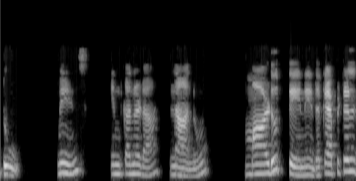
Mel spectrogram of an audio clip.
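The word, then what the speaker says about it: ಮಾಡುತ್ತೇನೆ: Don't read it as madutane. It is maduttene.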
